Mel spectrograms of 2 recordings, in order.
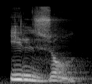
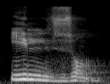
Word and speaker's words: ils ont: The T is silent, so try to read the whole thing. Ils ont. Ils ont.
